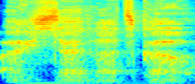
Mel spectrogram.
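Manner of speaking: hushed, breathy superhero whisper, breathed out. Speaker, running late, repeats the order to the children: Batman voice. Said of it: "Batman voice".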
